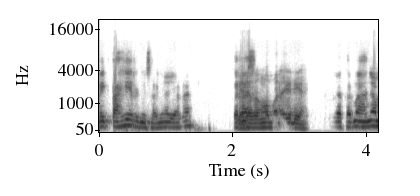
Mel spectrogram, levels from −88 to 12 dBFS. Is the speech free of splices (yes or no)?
yes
